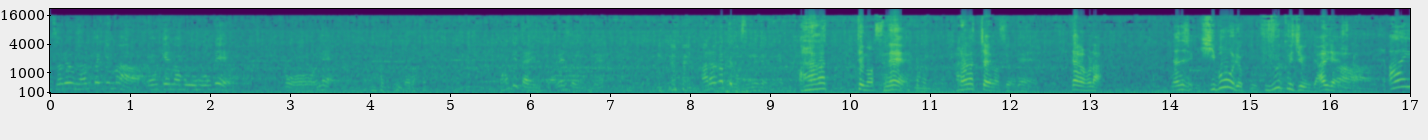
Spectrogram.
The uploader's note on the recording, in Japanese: 恒例の街ブラ収録。神戸の海辺、街を歩きながら。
